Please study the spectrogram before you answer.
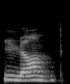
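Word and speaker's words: l'homme: the man the man you will not say l instead this will become LOM because the H was already silent as it is given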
